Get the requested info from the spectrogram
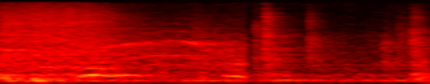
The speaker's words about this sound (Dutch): die raam daarboven, zou je die dicht kunnen doen, Merle, als je op een stoel gaat staan?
